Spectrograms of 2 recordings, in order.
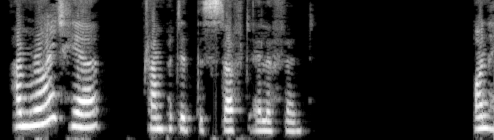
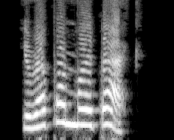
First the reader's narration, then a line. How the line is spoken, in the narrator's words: laughed the jolly elephant toy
